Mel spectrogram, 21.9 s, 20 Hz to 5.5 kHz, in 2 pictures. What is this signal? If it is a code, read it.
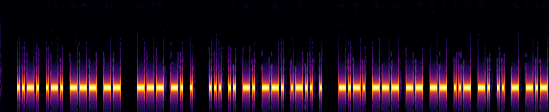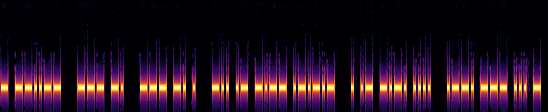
Morse code, heard as a keyed tone, about 25 wpm, 600 Hz. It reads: FROM ONE SINGLE COMMUNITY, ON ONE DAY. EACH POST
